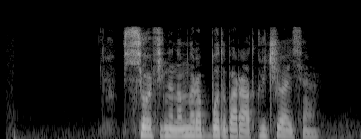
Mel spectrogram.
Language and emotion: Russian, angry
